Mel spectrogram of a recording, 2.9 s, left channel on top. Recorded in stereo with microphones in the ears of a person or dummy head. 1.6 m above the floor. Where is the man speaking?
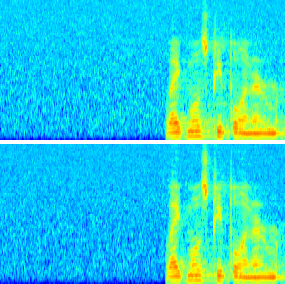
10° right (ahead or behind), 0.9 m.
